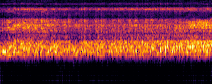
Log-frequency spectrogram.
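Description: Electronic engine sound effect from a Tonka Power Movers toy cement mixer's small built-in speaker, just switched on with its power-up button: a steady, thin engine noise.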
